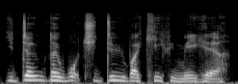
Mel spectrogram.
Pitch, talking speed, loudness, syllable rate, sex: 160 Hz, 250 wpm, -19 LUFS, 5.4 syllables/s, male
